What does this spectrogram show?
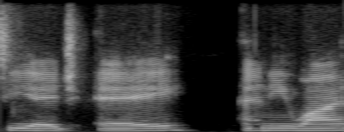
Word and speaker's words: Chaney: The last name is Chaney, like Lon Chaney. For anyone, maybe I'm old. For anyone, silent film acting. It's not spelled like Dick Cheney. It's like Lon.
